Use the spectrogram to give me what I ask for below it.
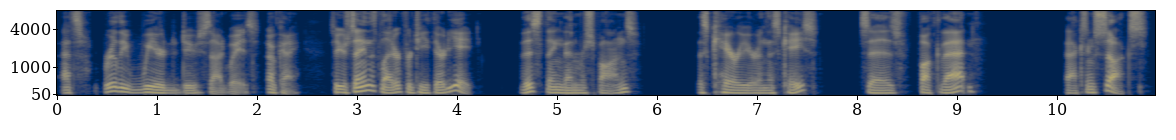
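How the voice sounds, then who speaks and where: A man's voice: sits low, animated, moderate pace, gravelly, fairly bright tone, dry recording, clean studio sound. A man casually explaining tech on a whiteboard, exasperated and profane, recorded on a webcam. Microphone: webcam with face overlay.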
